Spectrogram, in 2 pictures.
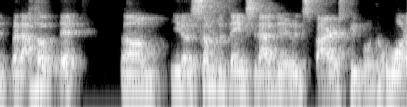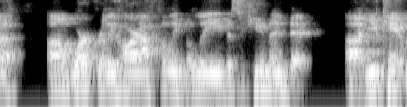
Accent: Alabama, United States; Again, I grew up in Alabama, played football at the University of Alabama.

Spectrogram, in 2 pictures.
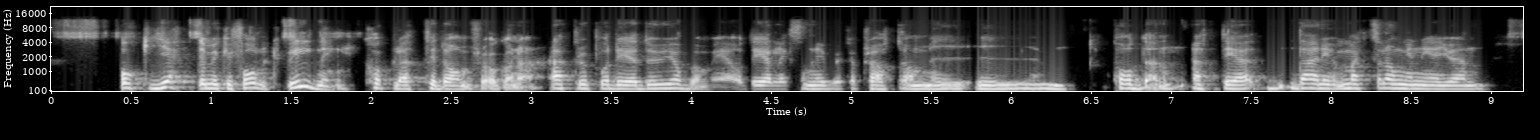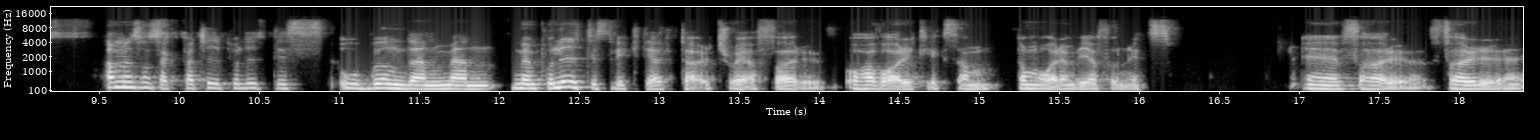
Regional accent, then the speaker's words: Örebro, Örebro County, Sweden; now in Stockholm, Sweden; Jag är en örebroare i exil i Stockholm sedan typ 12 år.

